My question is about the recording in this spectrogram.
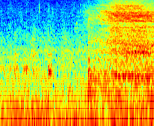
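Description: Low steady hum of a quiet workshop, then from about a second in a growing hiss of rubbing handling noise as the handheld camera is moved around.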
